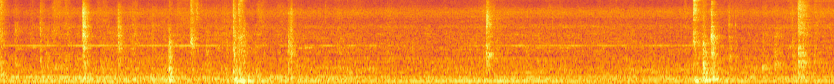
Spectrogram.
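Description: Inside the cab of a stationary electric train: a steady low hum from the train's equipment, with irregular sharp clicks and knocks scattered through it.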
